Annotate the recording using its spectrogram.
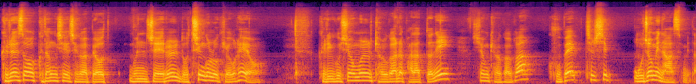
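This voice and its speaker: This man's voice is fairly high in pitch, somewhat breathy and dark and mellow in tone, with very wide pitch swings. He moves at a moderate pace and keeps his loudness very even. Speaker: English-learning YouTuber. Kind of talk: personal vlog monologue.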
